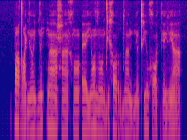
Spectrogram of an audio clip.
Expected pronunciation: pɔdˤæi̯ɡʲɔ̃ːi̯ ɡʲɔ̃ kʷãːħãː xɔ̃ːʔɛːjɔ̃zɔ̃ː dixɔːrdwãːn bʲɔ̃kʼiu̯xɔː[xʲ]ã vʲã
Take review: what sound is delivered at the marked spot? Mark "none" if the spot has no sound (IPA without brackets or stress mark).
kʲ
